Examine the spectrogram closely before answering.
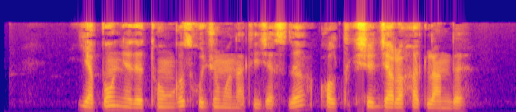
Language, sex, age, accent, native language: Uzbek, male, 18-24, Toshkent viloyati, Tajik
